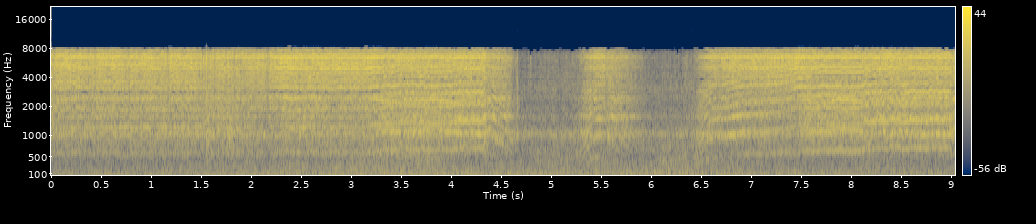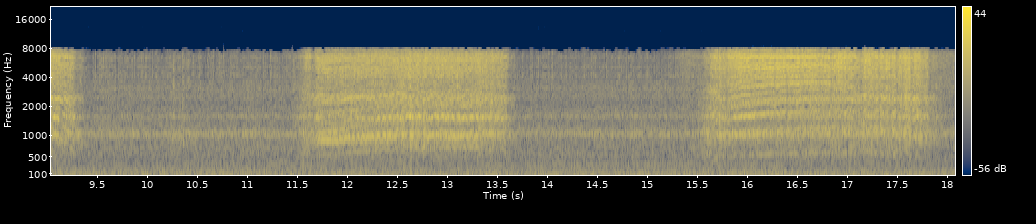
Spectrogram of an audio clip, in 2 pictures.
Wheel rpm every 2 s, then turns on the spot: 160, 160, 70, 90, 100, 10, 110, 10, 130.
none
